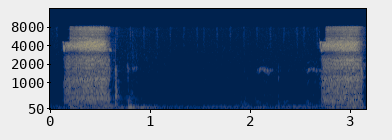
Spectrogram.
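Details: Barn owlet feeding on a rodent in a nest box on a February afternoon: two loud, harsh screeching hisses open and close the moment, with a faint squeak and quiet shuffling between.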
